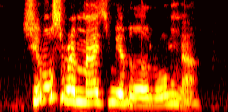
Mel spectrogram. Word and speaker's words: Llorona: She almost reminds me of La Rona. Right. Did I pronounce it 30. right? Yes. La It's Llorona.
